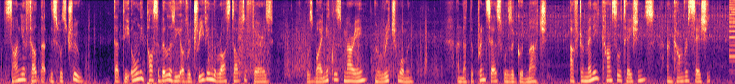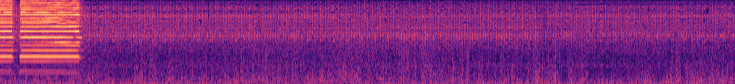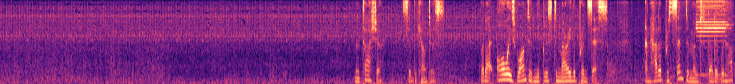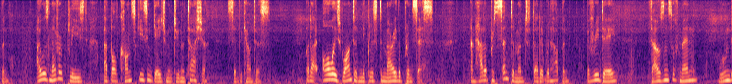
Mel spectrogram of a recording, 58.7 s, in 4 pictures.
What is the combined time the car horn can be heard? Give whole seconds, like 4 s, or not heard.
3 s.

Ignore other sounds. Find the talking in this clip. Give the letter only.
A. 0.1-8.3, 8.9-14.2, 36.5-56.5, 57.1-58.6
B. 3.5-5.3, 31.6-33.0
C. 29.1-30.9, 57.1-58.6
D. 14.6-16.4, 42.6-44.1
A.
